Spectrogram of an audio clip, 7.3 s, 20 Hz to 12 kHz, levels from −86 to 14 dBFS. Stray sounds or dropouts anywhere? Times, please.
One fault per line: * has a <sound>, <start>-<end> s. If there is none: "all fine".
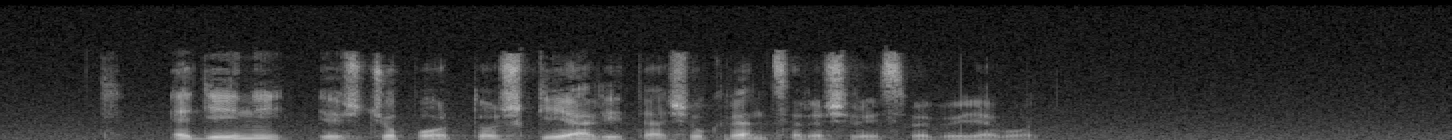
all fine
